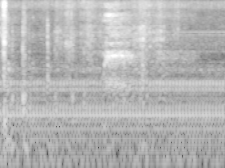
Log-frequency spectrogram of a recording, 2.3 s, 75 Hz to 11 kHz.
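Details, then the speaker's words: Fujitsu Halcyon ductless unit showing error 5 amber, 9 green (compressor motor fault), running in heating on auto at 68: a droning hum with a rough, fast, pulsing flutter, indicating abnormal, strained compressor noise. "but again I don't like that compressor sound that was bad"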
